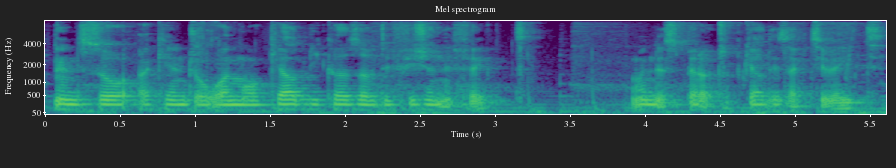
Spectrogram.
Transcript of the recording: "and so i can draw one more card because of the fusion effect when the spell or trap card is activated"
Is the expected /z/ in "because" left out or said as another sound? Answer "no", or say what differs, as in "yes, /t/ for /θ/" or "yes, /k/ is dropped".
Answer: no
